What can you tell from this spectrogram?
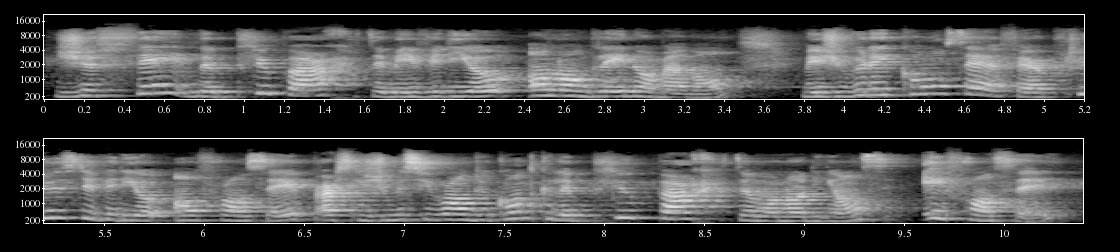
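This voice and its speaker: A woman's voice: fairly high pitch, lively intonation, moderate pace, fairly bright tone. A young woman from the United States with a strong American accent, a native English speaker, chatting casually to camera as a vlogger and stringing her thoughts together. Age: young adult. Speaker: YouTube vlogger. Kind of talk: casual direct-to-camera vlog. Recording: echoey room.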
